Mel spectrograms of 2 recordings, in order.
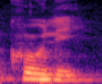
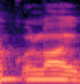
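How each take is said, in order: First: The word ends with an 'ee' sound. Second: The word ends with an 'eye' sound. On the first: "بس ايه، نطقها كولي" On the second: "نطقها كولاي"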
